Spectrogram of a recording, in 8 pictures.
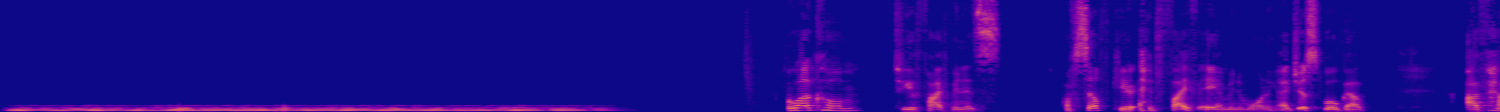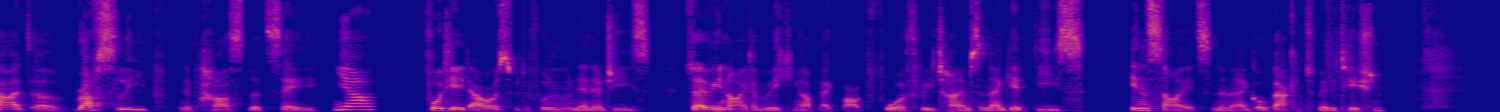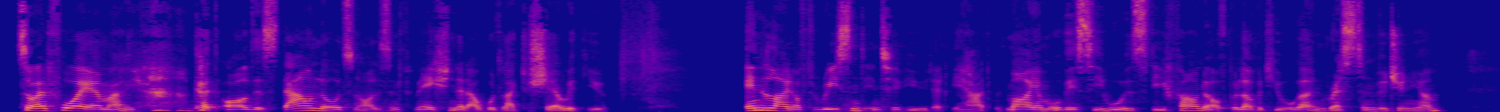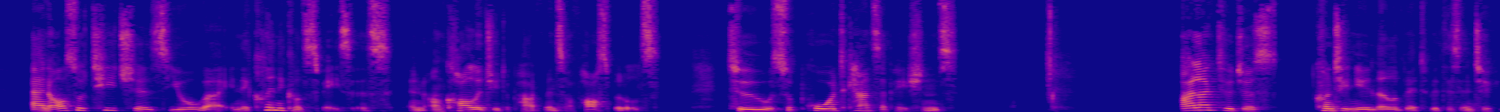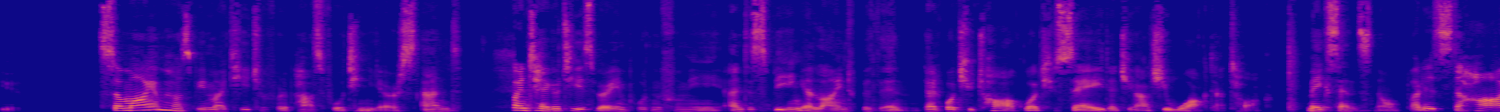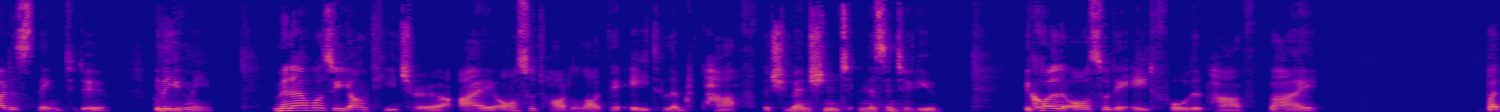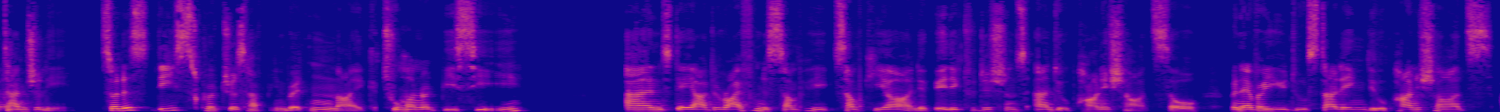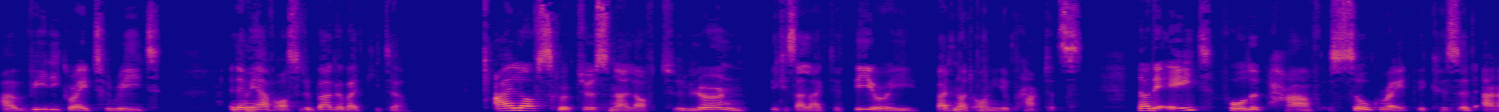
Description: Dive into an inspiring conversation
